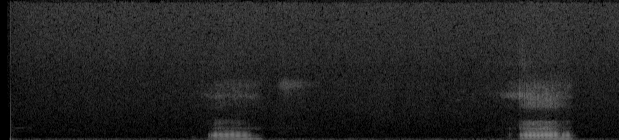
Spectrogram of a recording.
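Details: Young Pug puppy, a male, asleep and snoring: two rattling, nasal snores about three seconds apart, each roughly half a second long, in a quiet indoor room.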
